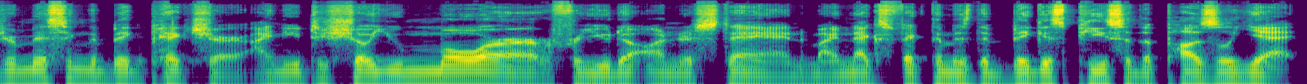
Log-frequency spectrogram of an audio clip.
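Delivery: lightly voiced creepy villain; menacing Riddler. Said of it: "Riddler goes".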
